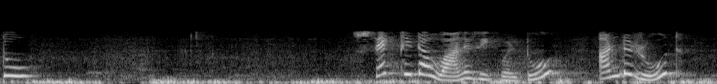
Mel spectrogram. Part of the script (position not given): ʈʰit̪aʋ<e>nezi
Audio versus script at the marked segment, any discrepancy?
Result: yes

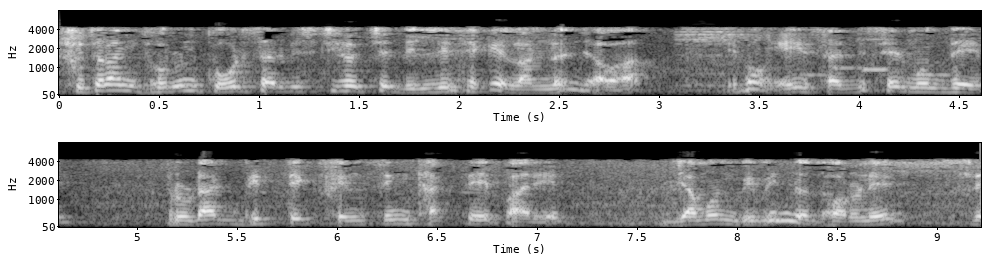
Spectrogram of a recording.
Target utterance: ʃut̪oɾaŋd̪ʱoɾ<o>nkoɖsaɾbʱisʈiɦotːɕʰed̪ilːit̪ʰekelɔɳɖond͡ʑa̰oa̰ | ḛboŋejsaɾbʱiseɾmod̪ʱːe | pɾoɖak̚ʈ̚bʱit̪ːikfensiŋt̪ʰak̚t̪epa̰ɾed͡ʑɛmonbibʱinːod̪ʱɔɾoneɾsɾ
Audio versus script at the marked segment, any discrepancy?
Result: yes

